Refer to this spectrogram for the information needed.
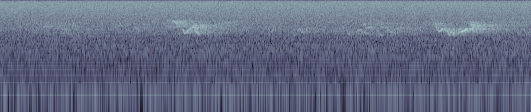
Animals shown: Red-eyed Vireo (Vireo olivaceus)

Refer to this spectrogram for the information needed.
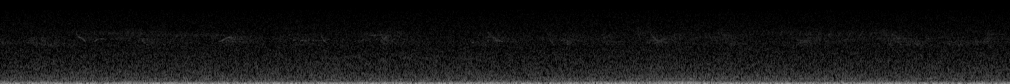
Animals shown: Red-eyed Vireo (Vireo olivaceus), Pine Warbler (Setophaga pinus)

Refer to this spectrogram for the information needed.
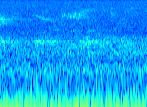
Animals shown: unknown mammal, Black-throated Blue Warbler (Setophaga caerulescens)

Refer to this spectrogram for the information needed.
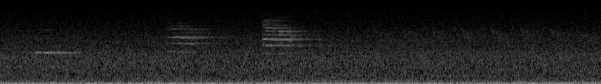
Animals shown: Blue Jay (Cyanocitta cristata), Ovenbird (Seiurus aurocapilla)

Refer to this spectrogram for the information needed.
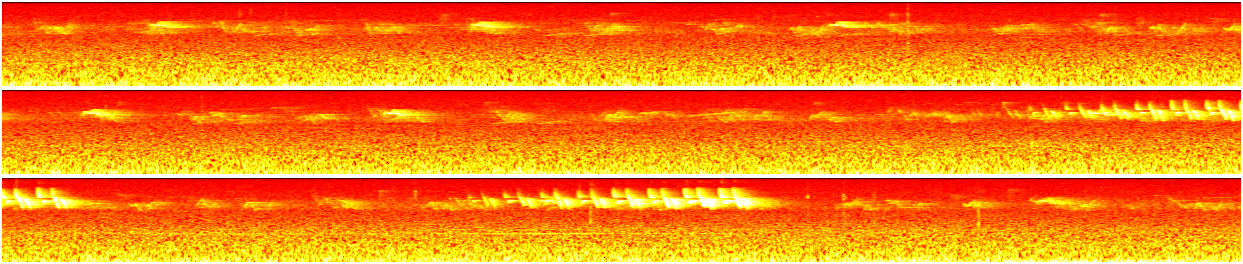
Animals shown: Blackburnian Warbler (Setophaga fusca), Blue-headed Vireo (Vireo solitarius), Tufted Titmouse (Baeolophus bicolor), Eastern Wood-Pewee (Contopus virens), Ovenbird (Seiurus aurocapilla), Red-eyed Vireo (Vireo olivaceus)

